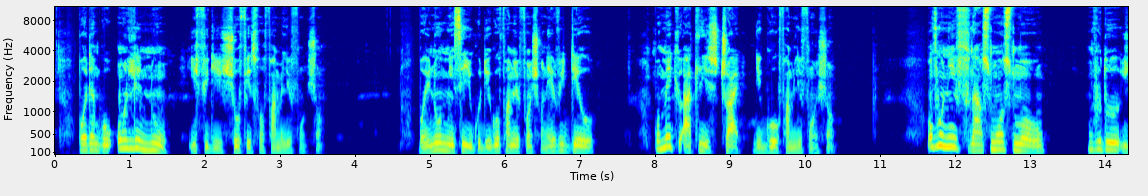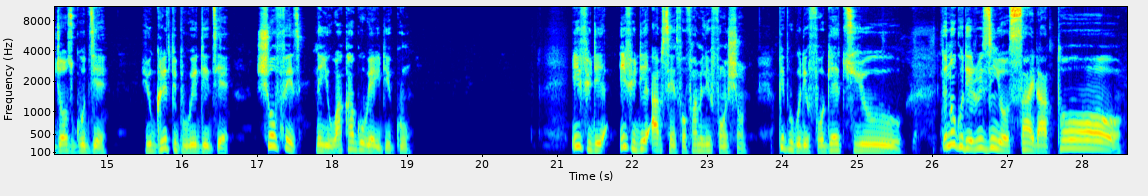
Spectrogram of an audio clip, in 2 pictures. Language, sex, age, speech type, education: Nigerian Pidgin, male, 15-29, spontaneous, tertiary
